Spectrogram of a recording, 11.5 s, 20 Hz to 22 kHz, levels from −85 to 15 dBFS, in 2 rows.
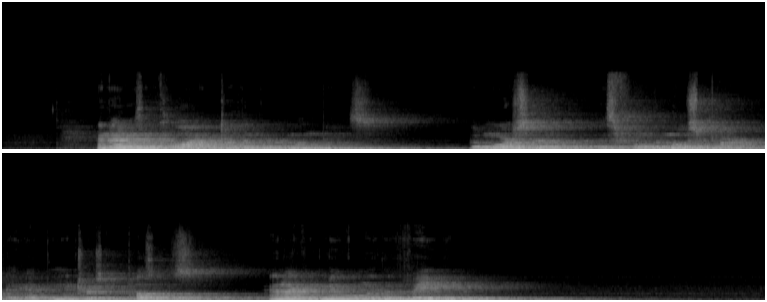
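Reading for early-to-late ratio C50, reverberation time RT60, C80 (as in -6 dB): -1.0 dB, 1.9 s, 1.0 dB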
